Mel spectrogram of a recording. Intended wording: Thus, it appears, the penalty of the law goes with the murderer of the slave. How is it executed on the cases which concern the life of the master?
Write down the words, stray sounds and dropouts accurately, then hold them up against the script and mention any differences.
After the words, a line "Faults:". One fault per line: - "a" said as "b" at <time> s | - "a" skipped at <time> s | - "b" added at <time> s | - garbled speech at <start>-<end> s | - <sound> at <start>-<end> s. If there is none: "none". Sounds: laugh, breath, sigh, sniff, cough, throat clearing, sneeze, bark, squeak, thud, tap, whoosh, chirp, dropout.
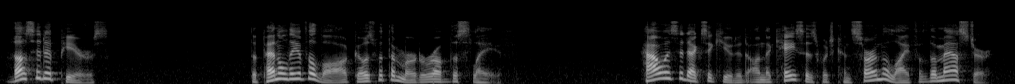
Thus, it appears, the penalty of the law goes with the murderer of the slave. How is it executed on the cases which concern the life of the master?
Faults:
none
